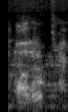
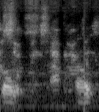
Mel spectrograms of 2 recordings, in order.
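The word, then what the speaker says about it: גלות: neutral concept, but the word exile in Hebrew, galut, or in the Ashkenazi pronunciation, galus.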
